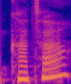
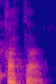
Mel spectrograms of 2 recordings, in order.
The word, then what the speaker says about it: Qatar: How do you say Qatar? Qatar. Qatar. Yeah, it's you pronounce it here, somewhere here. Qatar.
